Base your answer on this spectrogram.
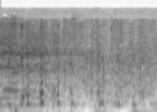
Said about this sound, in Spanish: Ahí pongo unos aplausos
